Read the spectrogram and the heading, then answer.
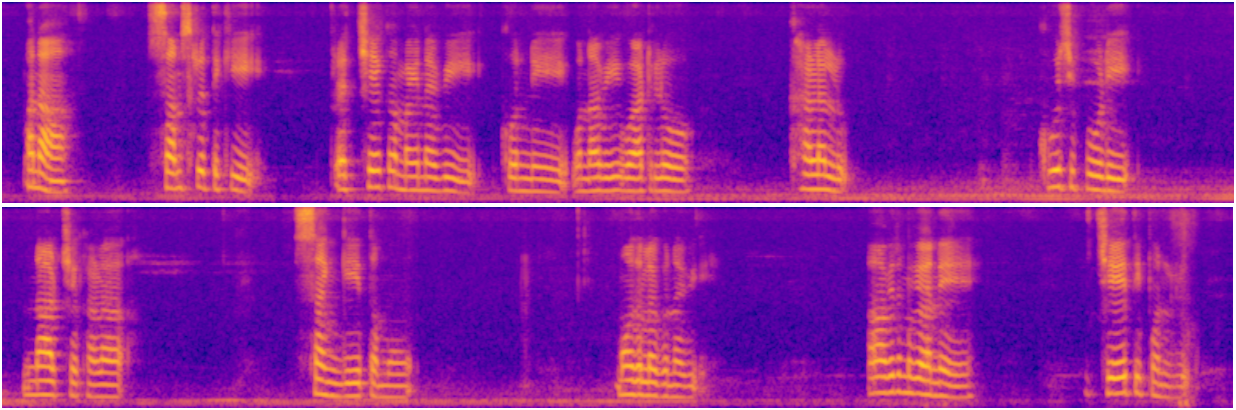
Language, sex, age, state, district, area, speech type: Telugu, female, 60+, Andhra Pradesh, Krishna, rural, spontaneous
